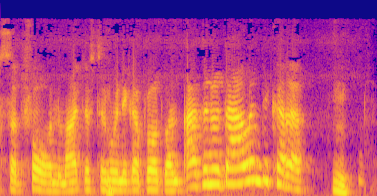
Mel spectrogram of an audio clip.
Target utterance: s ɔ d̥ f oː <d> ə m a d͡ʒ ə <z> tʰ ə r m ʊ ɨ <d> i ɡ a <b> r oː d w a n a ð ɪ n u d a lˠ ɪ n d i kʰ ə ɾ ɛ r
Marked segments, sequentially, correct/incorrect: incorrect, incorrect, incorrect, correct

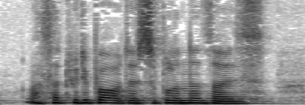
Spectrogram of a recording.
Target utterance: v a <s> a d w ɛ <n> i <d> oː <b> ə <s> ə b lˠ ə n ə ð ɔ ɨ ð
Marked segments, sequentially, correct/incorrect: incorrect, incorrect, incorrect, incorrect, correct

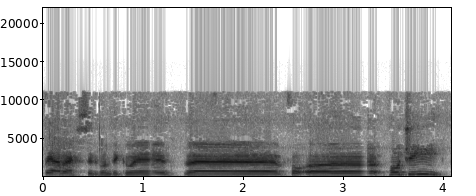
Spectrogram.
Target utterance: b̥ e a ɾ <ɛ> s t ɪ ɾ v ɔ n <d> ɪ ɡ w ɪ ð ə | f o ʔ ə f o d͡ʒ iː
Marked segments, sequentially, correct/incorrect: correct, correct

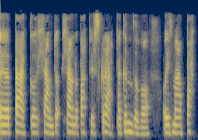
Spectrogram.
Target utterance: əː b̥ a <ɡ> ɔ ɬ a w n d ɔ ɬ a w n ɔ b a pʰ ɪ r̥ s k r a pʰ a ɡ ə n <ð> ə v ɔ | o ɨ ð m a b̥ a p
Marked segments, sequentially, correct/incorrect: correct, correct

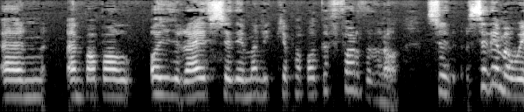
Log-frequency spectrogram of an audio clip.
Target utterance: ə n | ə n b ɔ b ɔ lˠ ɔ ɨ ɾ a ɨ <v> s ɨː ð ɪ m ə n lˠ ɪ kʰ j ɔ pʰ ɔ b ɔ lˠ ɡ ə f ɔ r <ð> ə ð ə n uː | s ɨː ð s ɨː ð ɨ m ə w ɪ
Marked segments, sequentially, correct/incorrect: incorrect, correct

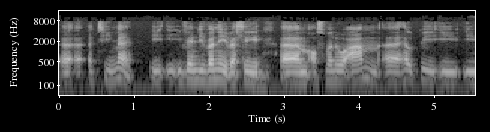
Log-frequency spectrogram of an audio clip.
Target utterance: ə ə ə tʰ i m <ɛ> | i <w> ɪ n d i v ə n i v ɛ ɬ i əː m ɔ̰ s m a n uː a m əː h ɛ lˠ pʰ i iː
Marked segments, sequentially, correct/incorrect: correct, incorrect

